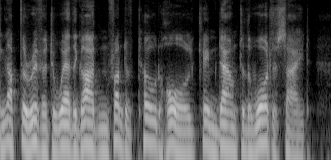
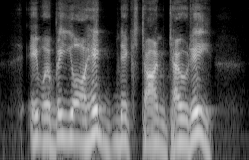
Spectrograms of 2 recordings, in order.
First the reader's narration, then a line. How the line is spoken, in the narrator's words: they called out to him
